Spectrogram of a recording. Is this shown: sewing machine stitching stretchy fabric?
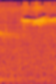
no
